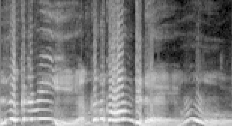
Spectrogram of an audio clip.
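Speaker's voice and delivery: squeaked out high and slow, poorly done. Showing off a giveaway figure, doing a bad Mario impression. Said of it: "the worst impression of Mario I've ever".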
